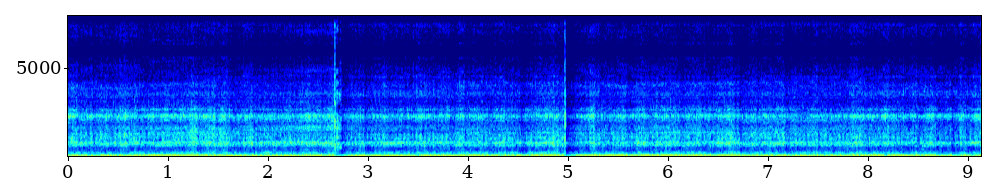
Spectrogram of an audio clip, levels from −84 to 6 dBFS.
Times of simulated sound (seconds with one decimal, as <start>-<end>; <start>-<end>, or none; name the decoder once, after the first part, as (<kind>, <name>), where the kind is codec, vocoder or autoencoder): 3.1-3.9 (vocoder, BigVGAN v2)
